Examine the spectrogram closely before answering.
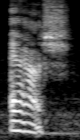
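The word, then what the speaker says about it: X Æ A-Xii: username looking ass and that's pronounced Ash I found out found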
